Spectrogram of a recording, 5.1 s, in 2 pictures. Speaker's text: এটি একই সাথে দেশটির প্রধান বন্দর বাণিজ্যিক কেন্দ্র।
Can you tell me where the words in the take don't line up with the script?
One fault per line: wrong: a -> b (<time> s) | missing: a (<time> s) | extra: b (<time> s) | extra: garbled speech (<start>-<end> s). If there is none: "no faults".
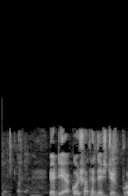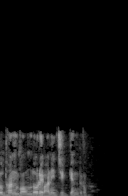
no faults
